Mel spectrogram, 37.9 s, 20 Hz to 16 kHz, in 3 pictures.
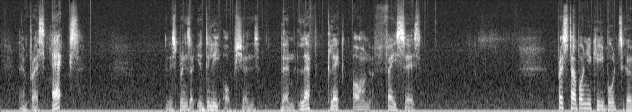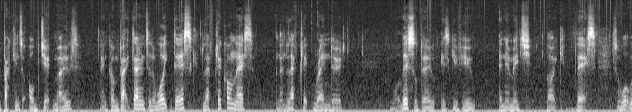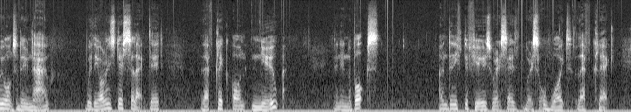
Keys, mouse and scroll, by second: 0.9 x, 11.4 Tab, 16.8 click, 19.0 click, 30.4 click, 36.8 click.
